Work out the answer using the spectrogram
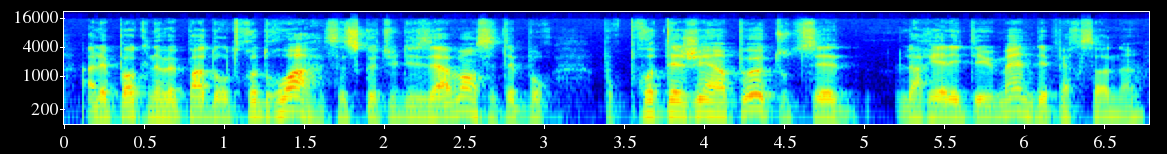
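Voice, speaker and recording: A man from Switzerland on a Bible study panel, reading scripture passages and briefly agreeing with the others. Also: medium pitch. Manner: reads scripture, frequent short agreement. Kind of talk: religious panel discussion.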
